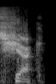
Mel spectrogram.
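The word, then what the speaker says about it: Shough: It's Shuck. It's pronounced Shuck.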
